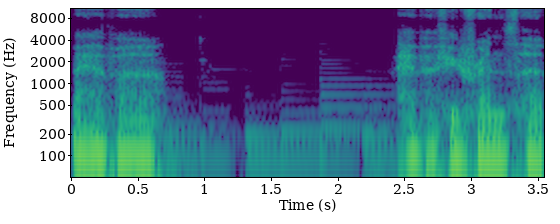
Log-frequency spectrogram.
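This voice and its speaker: Soft-spoken and very deep, a man talks with monotone, flat intonation while music plays in the background. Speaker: ASMR creator, VTuber, artist. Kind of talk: soft-spoken ASMR motivational talk. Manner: soft-spoken, gentle, reassuring.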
